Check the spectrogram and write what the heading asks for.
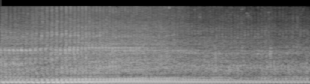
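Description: Sport ATV engine pulling away in first gear under throttle, growing fainter as the quad moves off.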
